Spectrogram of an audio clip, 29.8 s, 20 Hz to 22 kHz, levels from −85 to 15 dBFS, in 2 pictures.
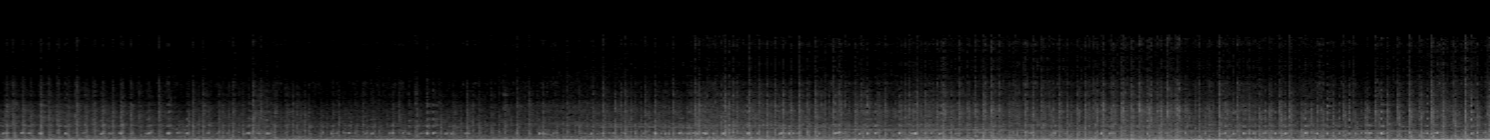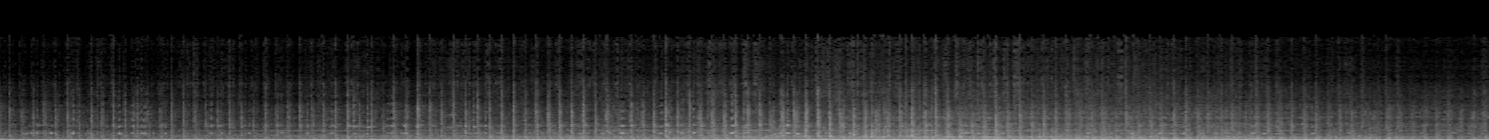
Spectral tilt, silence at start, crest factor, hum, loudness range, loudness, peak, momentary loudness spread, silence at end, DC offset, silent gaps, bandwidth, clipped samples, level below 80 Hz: -6.5 dB/octave; 0 s; 16 dB; none; 16 LU; -21 LUFS; -6 dBFS; 18 LU; 0 s; under 0.1%; none; 9.4 kHz; under 0.1%; -26 dBFS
